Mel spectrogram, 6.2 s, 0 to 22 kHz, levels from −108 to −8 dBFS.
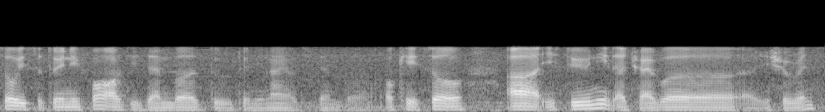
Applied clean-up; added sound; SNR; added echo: none; none; none; none.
